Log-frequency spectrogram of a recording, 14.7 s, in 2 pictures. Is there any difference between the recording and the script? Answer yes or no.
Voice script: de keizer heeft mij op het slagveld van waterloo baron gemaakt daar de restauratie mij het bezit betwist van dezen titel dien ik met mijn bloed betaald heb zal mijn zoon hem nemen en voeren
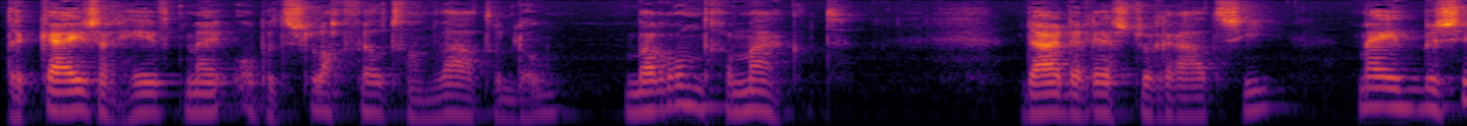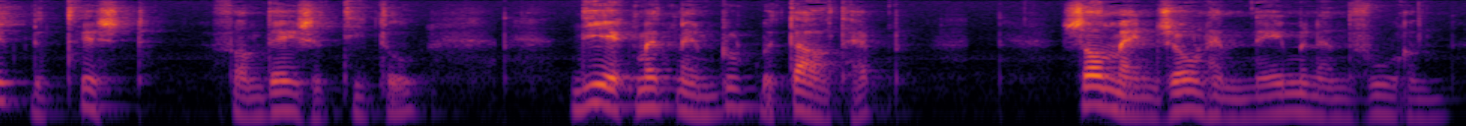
no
